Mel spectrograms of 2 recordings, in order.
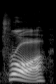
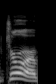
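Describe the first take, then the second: First: The word is said in a New Jersey accent. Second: The word is said in a general accent. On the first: "if you're from New Jersey, your clothes are in the drawer" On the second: "so you keep your clothes in a drawer"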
